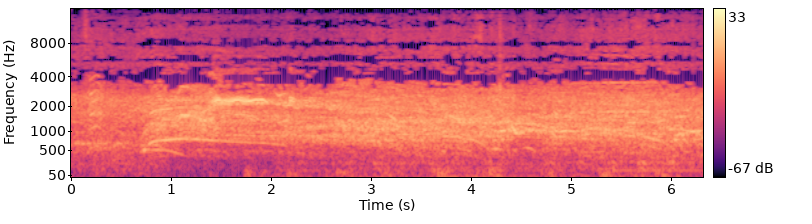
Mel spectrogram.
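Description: Arena crowd shouting and cheering, starting suddenly about a second in with a few long held yells over a steady babble of many voices, echoing in a large hall.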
